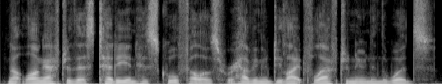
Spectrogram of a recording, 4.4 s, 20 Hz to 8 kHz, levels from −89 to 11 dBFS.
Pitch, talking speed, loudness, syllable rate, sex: 100 Hz, 215 wpm, -18 LUFS, 6.2 syllables/s, male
